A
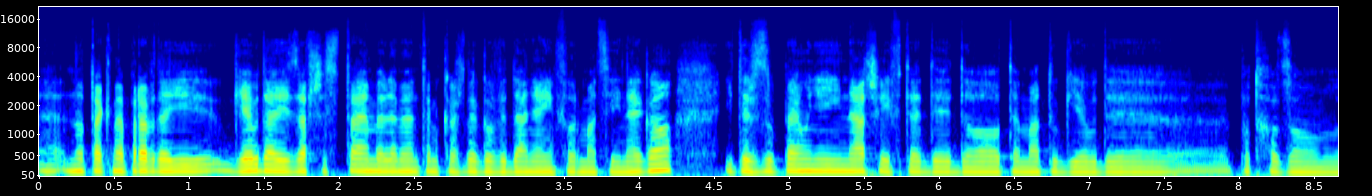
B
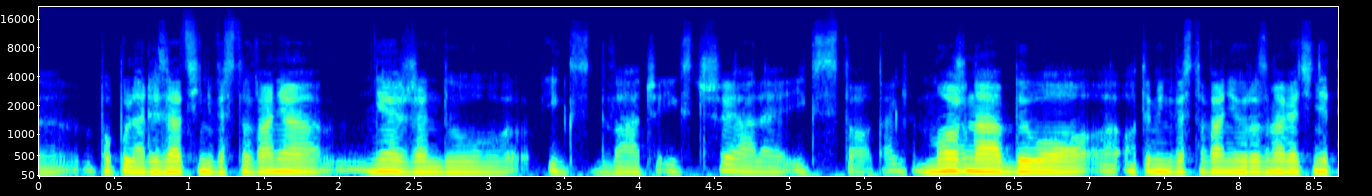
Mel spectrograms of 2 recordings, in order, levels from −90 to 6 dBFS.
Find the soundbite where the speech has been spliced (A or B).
B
